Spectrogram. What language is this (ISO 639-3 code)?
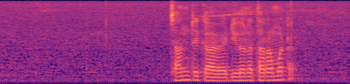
sin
